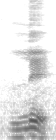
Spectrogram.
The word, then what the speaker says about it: les: masculine and plural হচ্ছে লে নো এল ও এস লে এখানে আমরা এস এর উচ্চারণ করবো না ঠিক আছে আমরা উচ্চারণ করব লে নট লেস লে ওকে এন্ড ফ্যামিনিন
